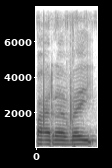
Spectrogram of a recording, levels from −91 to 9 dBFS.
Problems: constant background noise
